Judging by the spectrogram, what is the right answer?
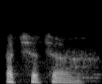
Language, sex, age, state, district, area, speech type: Punjabi, male, 60+, Punjab, Fazilka, rural, conversation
